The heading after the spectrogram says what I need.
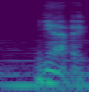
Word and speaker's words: Javik: Bring Javik. Yavik, my bad. It's so weird that J can sometimes just be pronounced as a Y.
